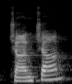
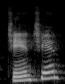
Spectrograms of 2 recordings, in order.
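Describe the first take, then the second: First: Chan Chan as "chahn chahn"; broad "ah" in both words of Chan Chan, questioning; pronunciation query. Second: Chan Chan with the short "a" of "cat"; flat-vowel Chan Chan, rhyming with "man", questioning; pronunciation query. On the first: Host unsure of a song title, Chan Chan said "chahn chahn". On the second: Host trying another reading, Chan Chan rhymed with "man". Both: Shown as a demonstration. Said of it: "How do you pronounce that?".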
